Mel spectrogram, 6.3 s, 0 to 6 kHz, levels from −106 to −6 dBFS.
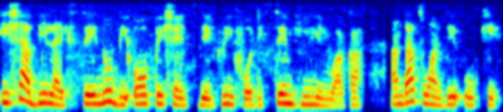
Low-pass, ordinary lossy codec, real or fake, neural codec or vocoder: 5.4 kHz; none; real; none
